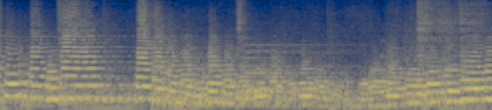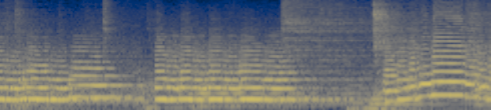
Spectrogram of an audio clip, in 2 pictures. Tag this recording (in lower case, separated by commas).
playing trombone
